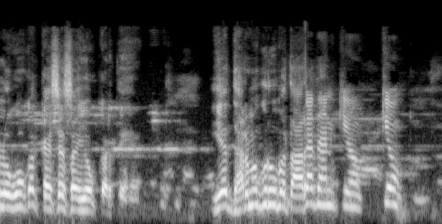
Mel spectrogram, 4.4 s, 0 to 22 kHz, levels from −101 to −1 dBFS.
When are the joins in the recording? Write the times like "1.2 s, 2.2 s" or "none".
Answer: 3.0 s

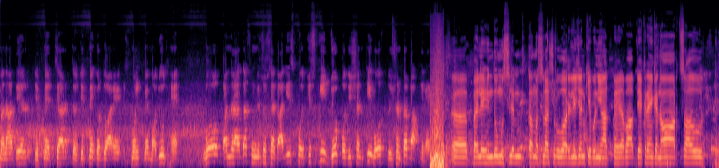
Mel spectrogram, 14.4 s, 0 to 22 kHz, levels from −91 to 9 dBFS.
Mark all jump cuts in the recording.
8.7 s

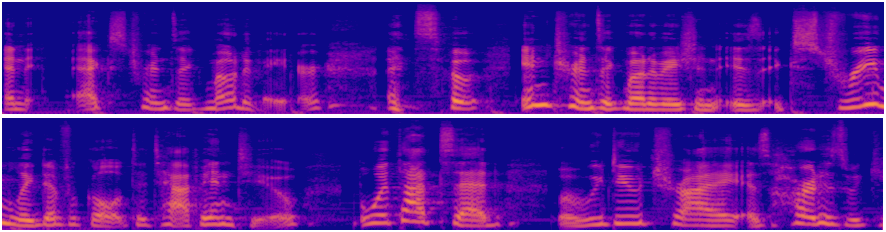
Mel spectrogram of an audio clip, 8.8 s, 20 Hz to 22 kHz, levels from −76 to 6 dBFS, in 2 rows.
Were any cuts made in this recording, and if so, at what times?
6.0 s, 7.1 s

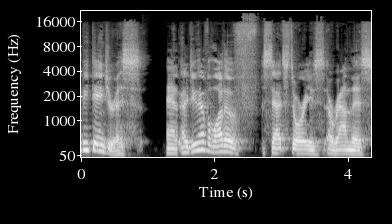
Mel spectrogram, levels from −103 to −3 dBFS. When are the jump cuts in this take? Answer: 1.0 s

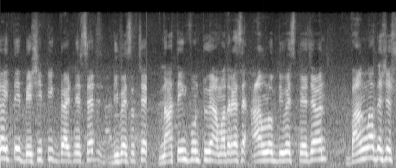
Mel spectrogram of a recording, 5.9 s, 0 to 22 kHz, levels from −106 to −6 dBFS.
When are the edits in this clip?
2.2 s

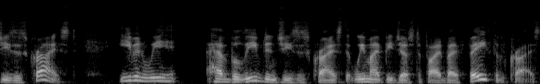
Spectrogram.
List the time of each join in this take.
none

